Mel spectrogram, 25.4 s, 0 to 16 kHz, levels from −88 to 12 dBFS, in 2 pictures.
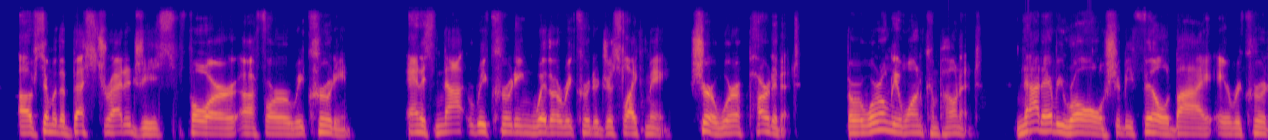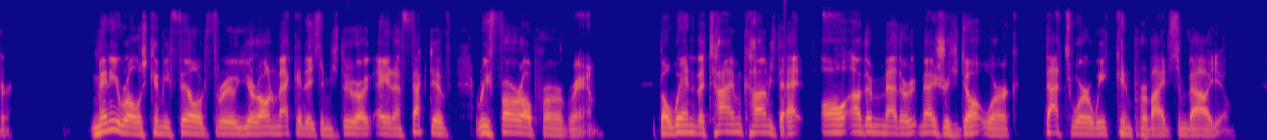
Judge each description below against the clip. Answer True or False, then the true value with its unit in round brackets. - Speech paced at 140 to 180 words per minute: True (175 wpm)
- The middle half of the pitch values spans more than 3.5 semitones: False (3.1 semitones)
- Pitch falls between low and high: False (130 Hz)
